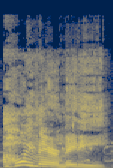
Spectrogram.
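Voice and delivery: loud hammy pirate hail; pirate greeting. Pretend. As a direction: call out like a cartoon pirate.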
